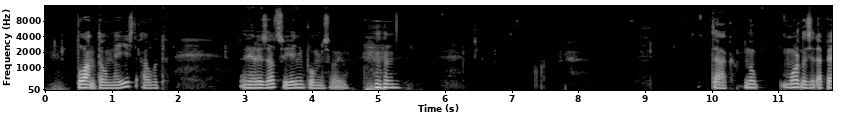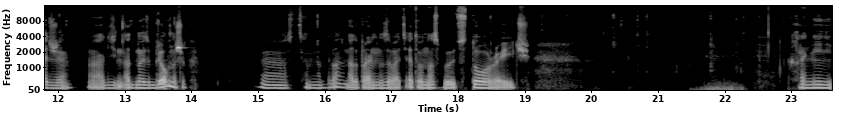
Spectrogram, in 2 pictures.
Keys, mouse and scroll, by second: 3.4-3.7 shift+scroll down 1, 3.7-4.8 shift+middle drag, 4.8 scroll up 1, 5.0 scroll down 1, 5.1-6.9 middle drag, 6.9 click, 8.7 click, 9.4-12.0 shift+middle drag, 12.0 click, 13.0 click, 15.9-16.8 scroll up 3, 16.8-20.0 drag, 23.5 click.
